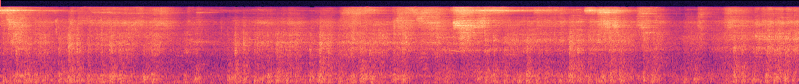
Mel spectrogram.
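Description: Indian Railways passenger coaches running past close by, steel wheels clattering rhythmically over the rail joints under a steady rumble.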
